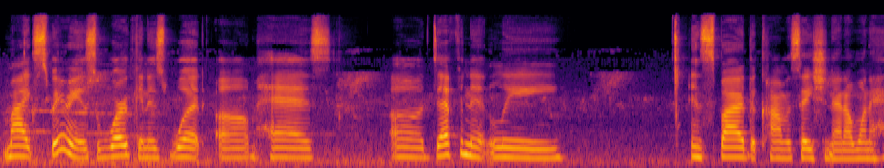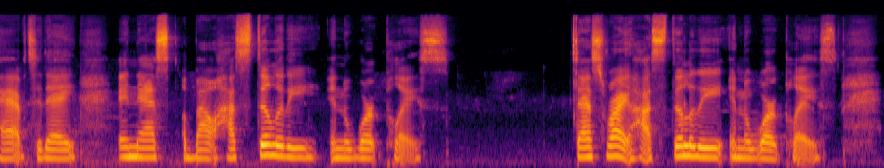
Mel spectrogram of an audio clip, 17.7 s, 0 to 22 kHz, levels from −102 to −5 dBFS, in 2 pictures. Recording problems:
animal sounds; faint; throughout; 20 dB below the speech

